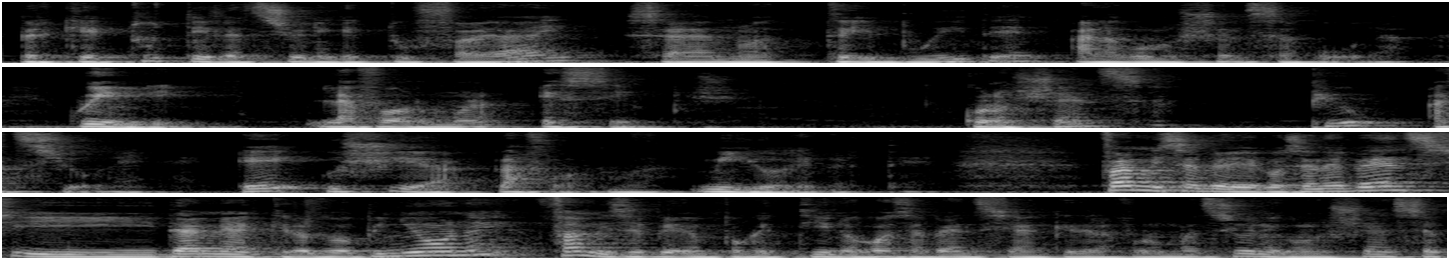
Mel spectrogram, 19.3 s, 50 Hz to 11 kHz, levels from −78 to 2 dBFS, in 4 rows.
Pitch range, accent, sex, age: 100-130 Hz, native, male, 40-59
